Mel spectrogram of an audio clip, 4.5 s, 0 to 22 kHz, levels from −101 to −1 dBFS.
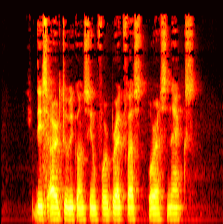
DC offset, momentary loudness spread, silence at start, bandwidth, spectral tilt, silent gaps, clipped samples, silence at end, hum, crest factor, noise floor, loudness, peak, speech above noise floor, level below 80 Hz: under 0.1%; 9 LU; 0.7 s; 17 kHz; -3.5 dB/octave; none; under 0.1%; 0.6 s; none; 18 dB; -74 dBFS; -19 LUFS; -2 dBFS; 55 dB; -64 dBFS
